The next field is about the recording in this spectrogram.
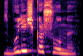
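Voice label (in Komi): збыльысь кӧ шуны, Komi, female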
